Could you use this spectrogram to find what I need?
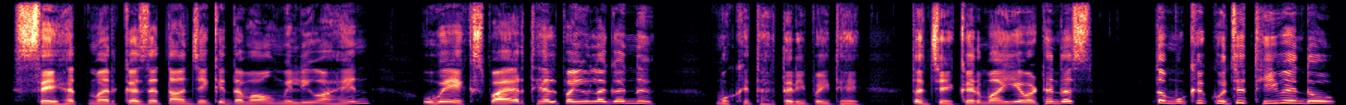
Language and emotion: Sindhi, fearful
